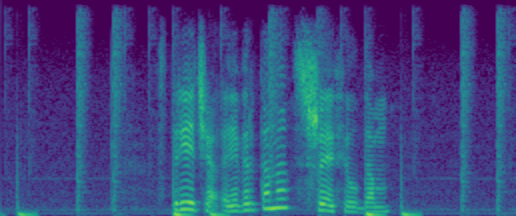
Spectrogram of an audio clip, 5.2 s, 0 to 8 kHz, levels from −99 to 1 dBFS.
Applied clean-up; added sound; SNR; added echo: none; Drum kit; 6 dB; none.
